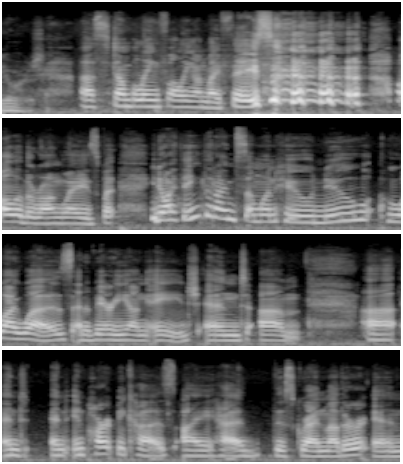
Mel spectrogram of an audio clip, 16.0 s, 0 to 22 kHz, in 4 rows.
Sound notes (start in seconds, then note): 2.5 laughter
